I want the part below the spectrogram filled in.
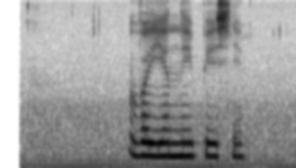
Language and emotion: Russian, neutral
